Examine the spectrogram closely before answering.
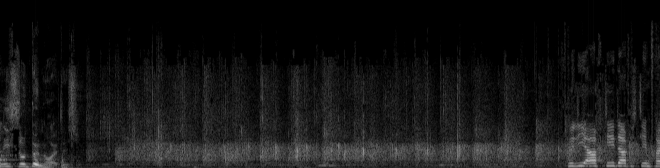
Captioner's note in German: Beifall Freie Demokraten und vereinzelt AfD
